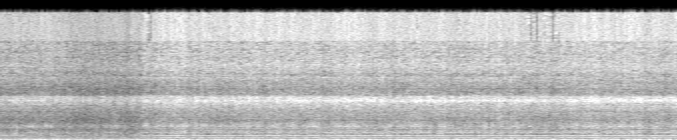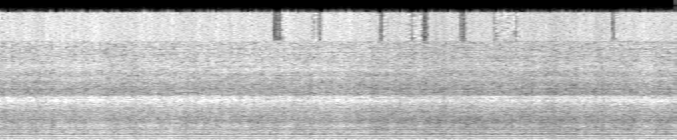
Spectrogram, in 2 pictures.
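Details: Toronto TTC bus interior: steady low drone with a constant buzzing hum over the bus noise, probably from the heater; buzzing vibration.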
